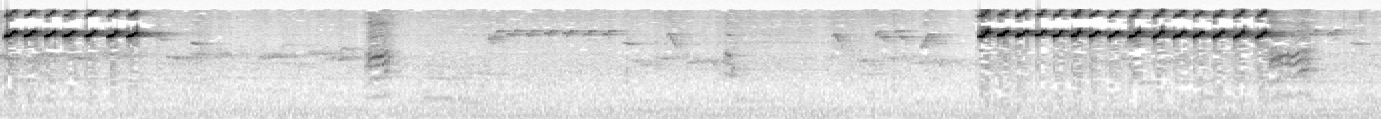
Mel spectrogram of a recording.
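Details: Brown-throated sunbird in a cage, song for tutoring: a short burst of high, fast, piercing notes, quiet pause with a single chirp, then a longer run of about sixteen rapid repeated notes.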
